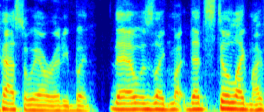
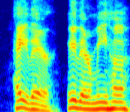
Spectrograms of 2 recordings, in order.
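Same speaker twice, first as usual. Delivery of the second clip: put-on old man voice, high rural twang; 3 semitones higher, 3 dB louder than usual. Imitating your grandfather's greeting: Grandpa Robert's redneck accent. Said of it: "he had a redneck accent".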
